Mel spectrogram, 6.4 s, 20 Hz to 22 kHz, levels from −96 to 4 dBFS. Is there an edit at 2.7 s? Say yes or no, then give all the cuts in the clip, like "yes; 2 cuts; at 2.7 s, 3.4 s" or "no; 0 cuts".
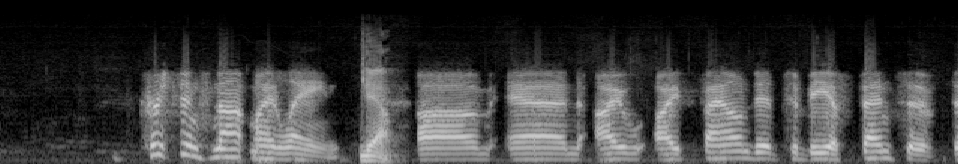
yes; 1 cut; at 2.7 s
